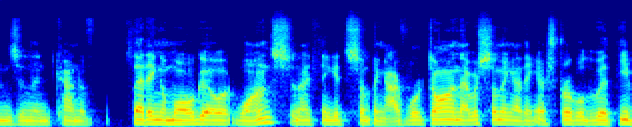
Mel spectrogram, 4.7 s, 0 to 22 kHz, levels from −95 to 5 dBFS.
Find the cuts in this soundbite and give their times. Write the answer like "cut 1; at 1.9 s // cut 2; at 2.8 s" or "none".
none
